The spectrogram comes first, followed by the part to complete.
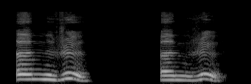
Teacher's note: that Ü in the second syllable will drop and it will become ömrü, ömrü, the lifetime or the life.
